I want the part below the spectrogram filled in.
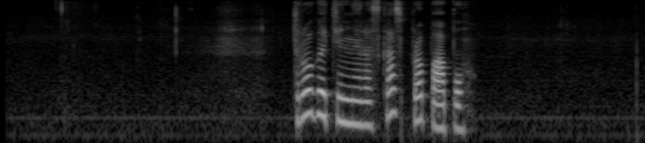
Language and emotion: Russian, neutral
